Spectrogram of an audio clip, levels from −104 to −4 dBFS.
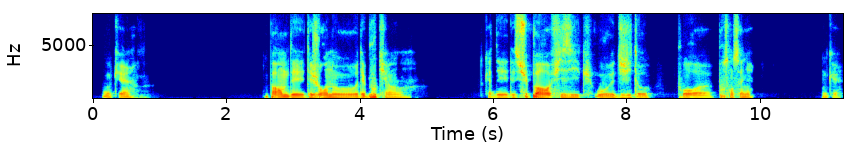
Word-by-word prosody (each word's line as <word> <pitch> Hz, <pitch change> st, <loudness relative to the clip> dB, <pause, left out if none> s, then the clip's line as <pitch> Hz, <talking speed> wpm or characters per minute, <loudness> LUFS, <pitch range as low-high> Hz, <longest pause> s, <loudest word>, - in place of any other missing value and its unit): OK. 105 Hz, -4 st, -5 dB, 2.2 s
Par 95 Hz, -, +4 dB
exemple, 90 Hz, 0 st, +3 dB
des 85 Hz, -1 st, +2 dB
des 95 Hz, +3 st, 0 dB
journaux, 90 Hz, +2 st, +1 dB
des 100 Hz, -, +3 dB
bouquins. 95 Hz, 0 st, +1 dB
En 90 Hz, 0 st, -7 dB, 1.1 s
tout -, -, -33 dB
cas, -, -, -6 dB
des 85 Hz, -1 st, -4 dB
des 95 Hz, +2 st, -7 dB
supports, 95 Hz, 0 st, +6 dB
heu, -, -, +1 dB
physiques 105 Hz, +2 st, -4 dB
ou, 100 Hz, -3 st, 0 dB
heu, 95 Hz, -, -1 dB
digitaux 95 Hz, +5 st, -4 dB, 0.3 s
pour, 90 Hz, -5 st, 0 dB
heu, 80 Hz, 0 st, -6 dB
pour -, -, -5 dB
se -, -, -5 dB
renseigner. 95 Hz, -3 st, -3 dB, 1.1 s
OK. 100 Hz, -1 st, -10 dB
90 Hz, 135 wpm, -24 LUFS, 90-100 Hz, 2.2 s, supports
